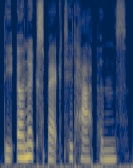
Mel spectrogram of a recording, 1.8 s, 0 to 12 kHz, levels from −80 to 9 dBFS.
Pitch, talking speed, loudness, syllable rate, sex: 205 Hz, 100 wpm, -18 LUFS, 4.4 syllables/s, female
